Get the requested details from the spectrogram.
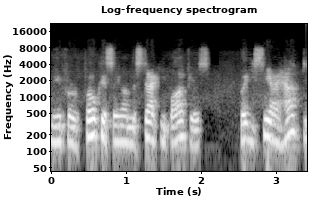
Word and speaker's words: Stachybotrys: I always say it wrong. What's wrong with me, man? What is it? Stinky butt ass? – Stachybotrys. – Stachybotrys. There you go.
